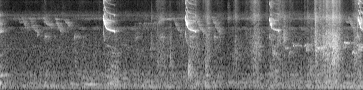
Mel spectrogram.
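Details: Bustomi white-eye singing, used to prompt other birds into song: sparse, sharp, high downslurred notes spaced about one and a half seconds apart, with faint thin twittering and soft low background sounds between.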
